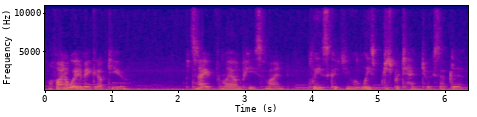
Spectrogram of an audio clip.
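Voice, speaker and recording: A hoarse woman voicing a calm, persuasive wealthy young man, over background music. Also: lowish voice, a little fast, natural voice, low-quality recording. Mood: coaxing.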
